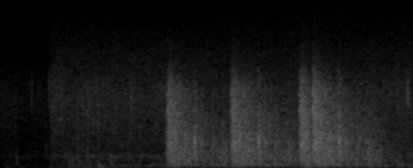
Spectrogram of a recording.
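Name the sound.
gunfire outside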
